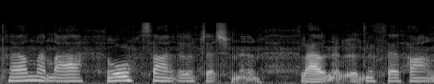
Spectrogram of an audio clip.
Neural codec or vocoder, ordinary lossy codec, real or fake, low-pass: autoencoder, 22.05 kHz, a latent of 192 numbers a frame, VITS, trained on many speakers; none; fake; 7.2 kHz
